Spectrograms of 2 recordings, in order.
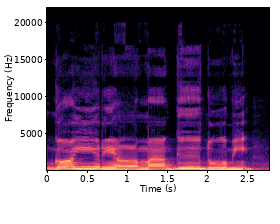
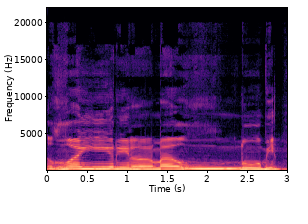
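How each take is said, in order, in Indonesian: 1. Bunyi gh dipotong pendek dengan mantul. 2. Bunyi gh lembut dan mengalir terus. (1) "Yang ke satu" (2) "Bunda yang betul yang kedua ya"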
